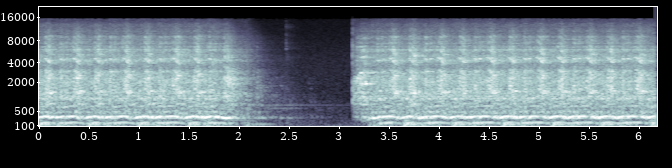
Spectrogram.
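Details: Victory Vegas Jackpot V-twin cold start on a chilly afternoon after fuel pump replacement, primed twice: fires into a steady loping thump near two beats a second, stumbles and nearly dies, then catches and runs evenly; normal start.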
